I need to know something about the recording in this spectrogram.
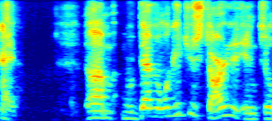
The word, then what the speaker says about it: Devon: Devon, right? Is that how you say it? Yeah, that's correct. Okay. Devon, what got you started into like horror movies and scary and paranormal and just film itself?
